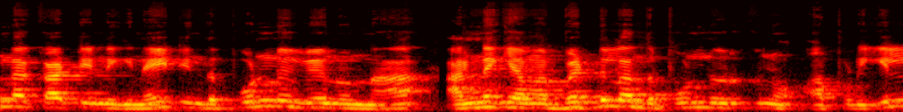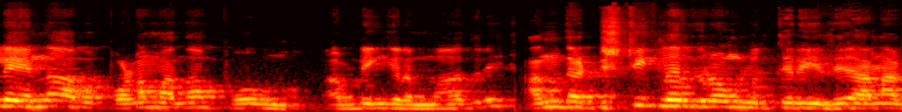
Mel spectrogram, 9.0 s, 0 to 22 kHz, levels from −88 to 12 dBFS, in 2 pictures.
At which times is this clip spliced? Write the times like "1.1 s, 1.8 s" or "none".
2.1 s, 7.0 s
